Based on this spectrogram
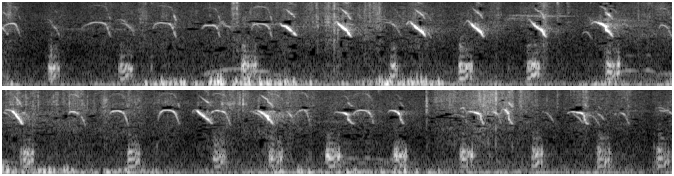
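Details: Broody hen with three chicks hatched in early October, late in the year, among fallen leaves; high descending chick peeps repeat rapidly over soft low hen clucks, with some rustling thumps.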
